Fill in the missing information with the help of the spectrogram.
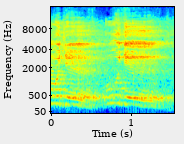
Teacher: dia memiliki sifat syidah yang suaranya tertahan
